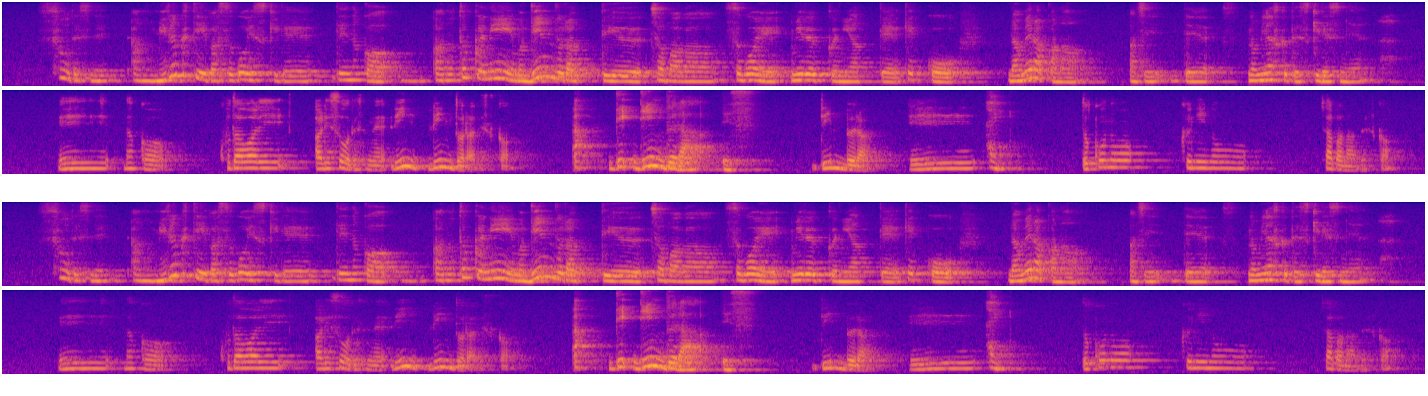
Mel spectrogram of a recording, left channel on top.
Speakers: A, in the centre; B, on the left.
A: そうですね。あの、ミルクティーがすごい好きで、で、なんか、
B: うん。
A: あの、特に、まあ、ディンブラっていう茶葉がすごいミルクにあって、結構滑らかな味で、
B: うん
A: 飲みやすくて好きですね。
B: ええなんか、こだわりありそうですね。リン、リンドラですか
A: あ、ディ、ディンブラです。
B: リンブラ。ええ
A: はい。
B: どこの国の茶葉なんですか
